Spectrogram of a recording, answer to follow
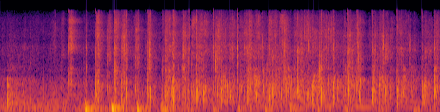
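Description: Audience applauding: irregular clapping that begins about a second in and keeps going.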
